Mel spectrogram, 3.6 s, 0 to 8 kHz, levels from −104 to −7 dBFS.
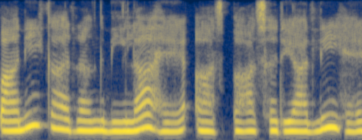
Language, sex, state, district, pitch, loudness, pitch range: Hindi, female, Chhattisgarh, Sukma, 210 Hz, -14 LUFS, 200-235 Hz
